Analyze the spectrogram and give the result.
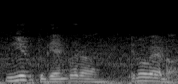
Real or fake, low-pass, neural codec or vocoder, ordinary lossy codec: fake; 7.2 kHz; codec, 16 kHz, 16 kbps, FreqCodec, larger model; Opus, 64 kbps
